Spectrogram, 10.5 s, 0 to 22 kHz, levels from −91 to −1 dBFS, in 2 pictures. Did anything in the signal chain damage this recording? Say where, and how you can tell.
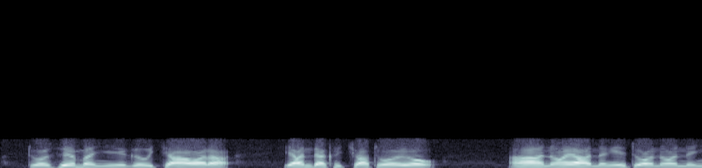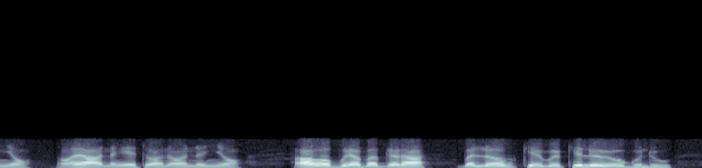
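No, nothing damaged this audio.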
